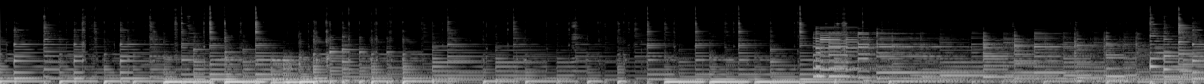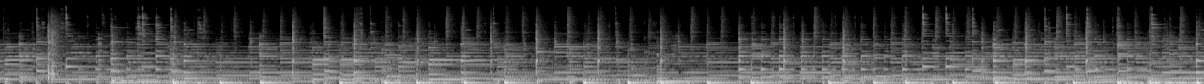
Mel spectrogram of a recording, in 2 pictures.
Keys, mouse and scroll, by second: 0.5 Left, 0.8 Left, 1.1 Left, 1.6 Left, 1.9 Left, 2.7 middle click, 3.2 click, 3.7-5.1 middle drag, 5.1-6.1 scroll down 1, 6.1-7.6 drag, 7.6 middle click, 8.2 click, 8.5 middle click, 9.3 click, 9.5 middle click, 9.9-11.0 drag, 11.0 middle click, 11.3-14.8 drag, 14.8 middle click, 15.3-17.7 drag, 17.7-18.8 middle drag, 18.8 click, 19.4 middle click, 20.0-24.0 drag.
